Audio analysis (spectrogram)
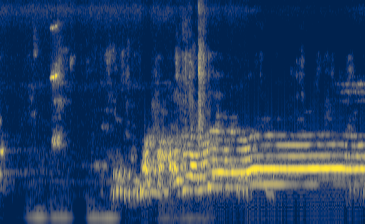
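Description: A Kaldoma pigeon coos nearby in the dark in low, repeated throaty notes, followed by a sustained higher droning tone.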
